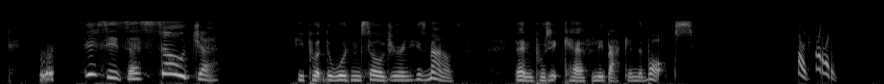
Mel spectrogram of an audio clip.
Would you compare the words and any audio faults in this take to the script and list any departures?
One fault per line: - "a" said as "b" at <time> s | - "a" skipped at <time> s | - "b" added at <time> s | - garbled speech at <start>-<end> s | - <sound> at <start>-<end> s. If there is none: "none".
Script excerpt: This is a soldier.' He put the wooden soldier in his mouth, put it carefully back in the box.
- laugh at 0.4-0.5 s
- "then" added at 5.1 s
- chirp at 8.0-8.4 s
